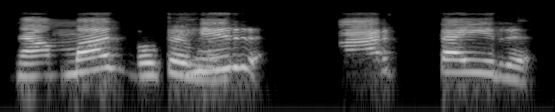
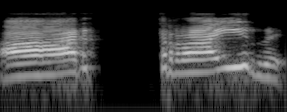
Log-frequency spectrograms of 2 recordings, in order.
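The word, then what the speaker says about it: नमद्भिरार्तैः: Again you are pronouncing as if there is a ra, but there is no ra. Namadbhir artair, but you are saying artrair.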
